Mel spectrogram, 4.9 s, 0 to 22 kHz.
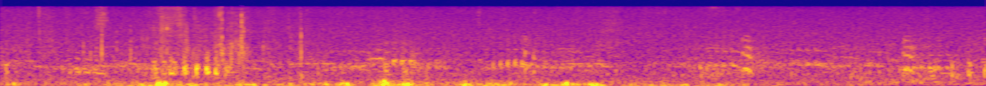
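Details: Sandhill cranes arriving in waves at Whitewater Draw, southeastern Arizona, on January 1, 2012: a wintering flock on migration flies in around noon after morning foraging in fields. Scattered rolling calls from distant birds sound over a low rumbling background.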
